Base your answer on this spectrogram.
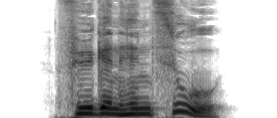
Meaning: inflection of hinzufügen: 1. first/third-person plural present 2. first/third-person plural subjunctive I
- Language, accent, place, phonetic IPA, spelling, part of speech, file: German, Germany, Berlin, [ˌfyːɡn̩ hɪnˈt͡suː], fügen hinzu, verb, De-fügen hinzu.ogg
